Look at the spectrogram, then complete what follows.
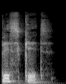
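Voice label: "biscuit", British English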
